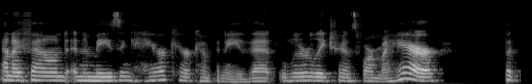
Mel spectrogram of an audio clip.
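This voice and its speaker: A woman with an American accent speaks at a moderate pace in an unremarkable speaking voice. Her pitch is fairly low with ordinary variation, and the background is quiet. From New Jersey. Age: 50s. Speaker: network marketing leader. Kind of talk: casual interview.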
